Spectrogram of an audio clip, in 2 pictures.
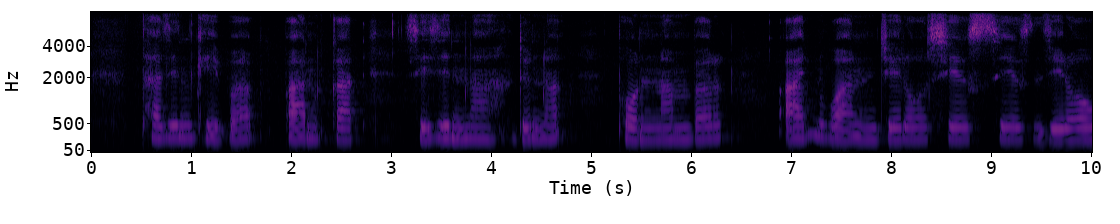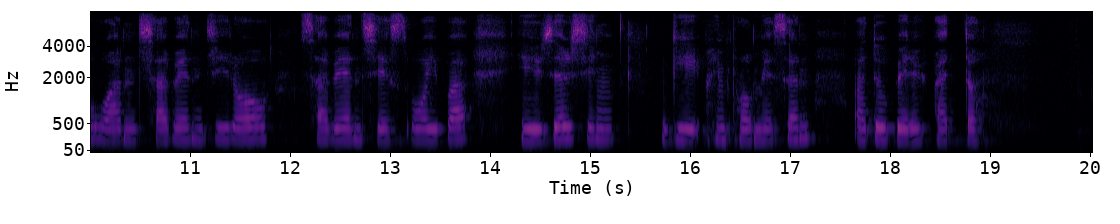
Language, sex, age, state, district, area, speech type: Manipuri, female, 45-60, Manipur, Churachandpur, rural, read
